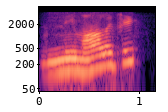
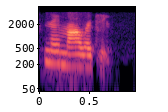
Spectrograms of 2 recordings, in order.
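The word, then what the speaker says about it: neimology: Is it nemology? – It's spelled from the Latin root of the word for name, which is N-E-I-M-ology, mm-hmm. but it's pronounced nemology.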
